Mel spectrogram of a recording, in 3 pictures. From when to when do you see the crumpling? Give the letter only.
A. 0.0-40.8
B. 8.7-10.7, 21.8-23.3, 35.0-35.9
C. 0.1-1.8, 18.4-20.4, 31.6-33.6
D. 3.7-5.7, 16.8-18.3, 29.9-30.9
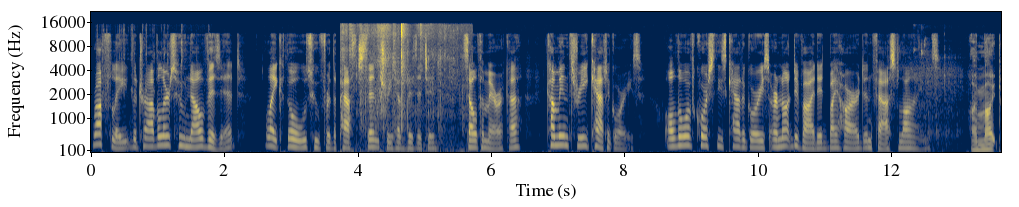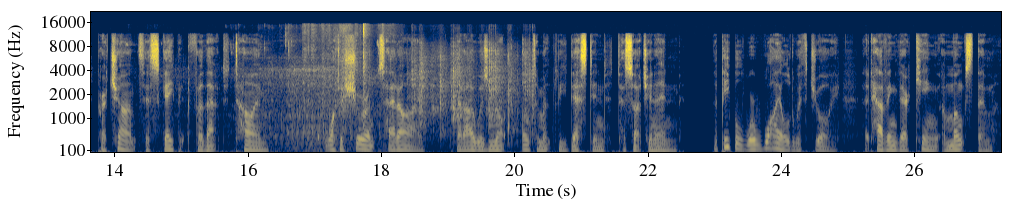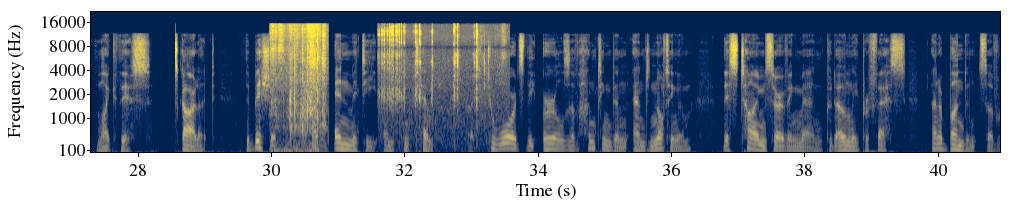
D.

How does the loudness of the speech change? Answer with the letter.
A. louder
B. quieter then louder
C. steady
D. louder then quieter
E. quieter
C.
